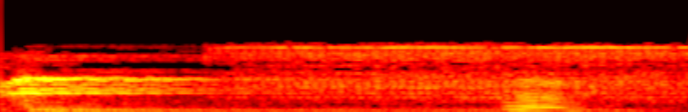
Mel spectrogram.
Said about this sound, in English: Alarm clock suddenly goes off.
